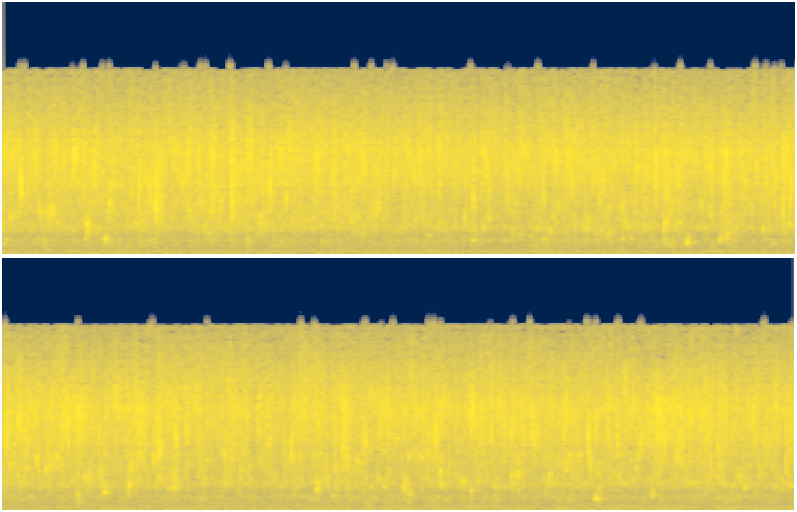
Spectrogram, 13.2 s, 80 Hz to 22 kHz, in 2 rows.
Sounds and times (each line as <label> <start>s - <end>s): Shower 0.0s - 13.2s
bath 0.0s - 13.2s
sink 0.0s - 13.2s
